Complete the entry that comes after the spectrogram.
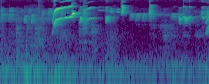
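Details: European goldfinch of the Major form, brown white-headed mutation split for isabel pastel, from an isabel pastel pairing, singing scattered high twitters: a bright rising-falling whistle, then short chips and buzzy notes separated by brief pauses.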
